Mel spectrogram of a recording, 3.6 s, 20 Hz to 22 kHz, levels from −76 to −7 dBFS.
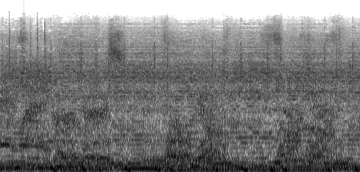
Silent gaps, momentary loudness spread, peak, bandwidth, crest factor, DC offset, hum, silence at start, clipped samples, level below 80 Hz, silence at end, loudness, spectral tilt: none; 1 LU; 0 dBFS; 15 kHz; 12 dB; under 0.1%; none; 0 s; under 0.1%; -22 dBFS; 0 s; -11 LUFS; -4 dB/octave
